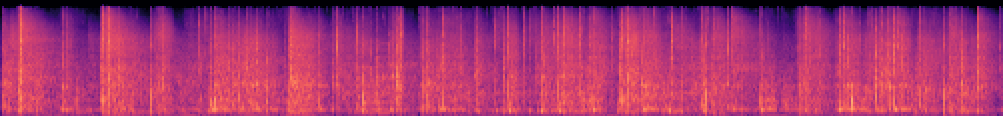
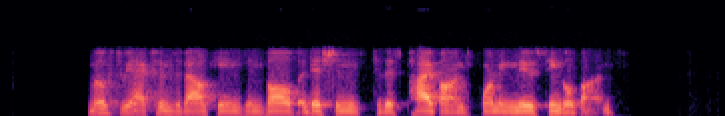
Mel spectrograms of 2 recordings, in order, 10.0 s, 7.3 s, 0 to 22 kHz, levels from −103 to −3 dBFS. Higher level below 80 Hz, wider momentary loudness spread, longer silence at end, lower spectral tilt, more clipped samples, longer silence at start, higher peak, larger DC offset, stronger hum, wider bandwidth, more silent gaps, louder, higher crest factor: about the same, -62 dBFS vs -64 dBFS; about the same, 7 LU vs 9 LU; second, 0 s vs 1.15 s; second, -1 dB/octave vs -10 dB/octave; neither; second, 0 s vs 0.9 s; first, -2 dBFS vs -10 dBFS; neither; neither; first, 17 kHz vs 4.1 kHz; neither; about the same, -28 LUFS vs -30 LUFS; first, 28 dB vs 22 dB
